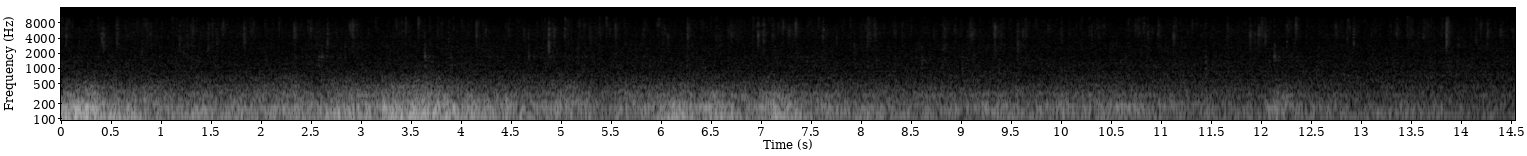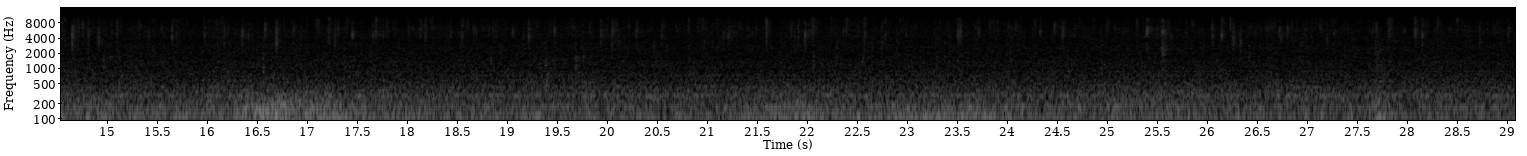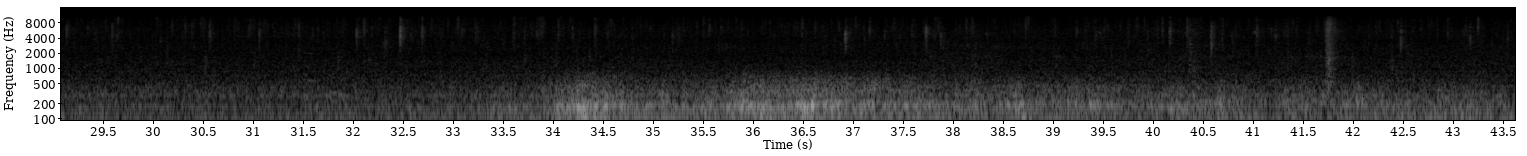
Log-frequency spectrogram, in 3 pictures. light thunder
0:00.0 0:13.6, 0:16.1 0:17.7, 0:33.3 0:43.6

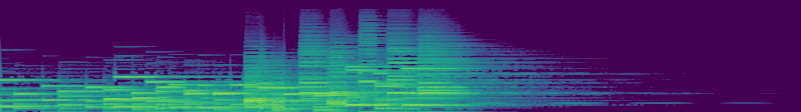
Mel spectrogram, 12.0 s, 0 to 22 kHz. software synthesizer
0:03.5 0:07.6

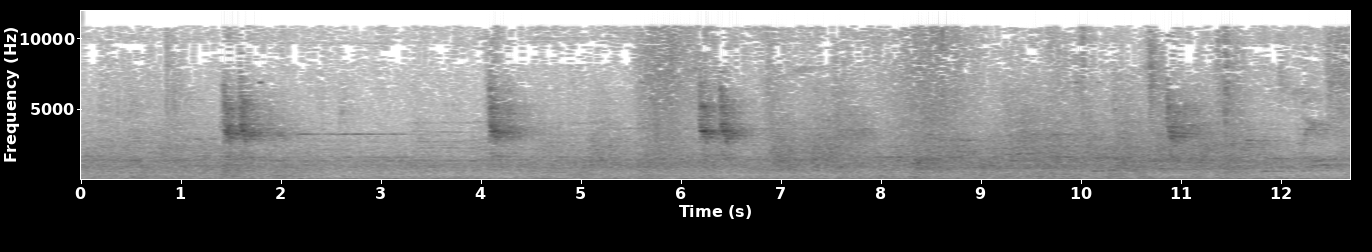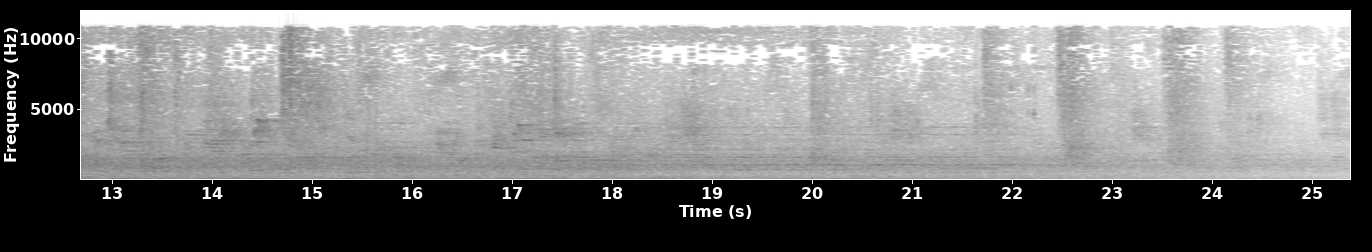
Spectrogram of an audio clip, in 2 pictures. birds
0:06.1 0:06.8

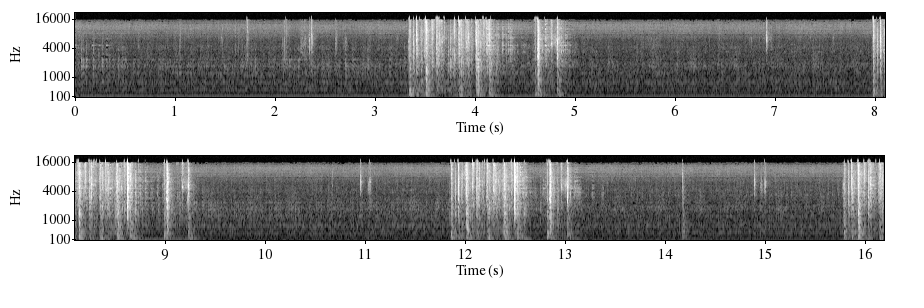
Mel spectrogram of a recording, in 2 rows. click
0:01.4 0:02.8, 0:10.9 0:11.2, 0:14.9 0:15.1

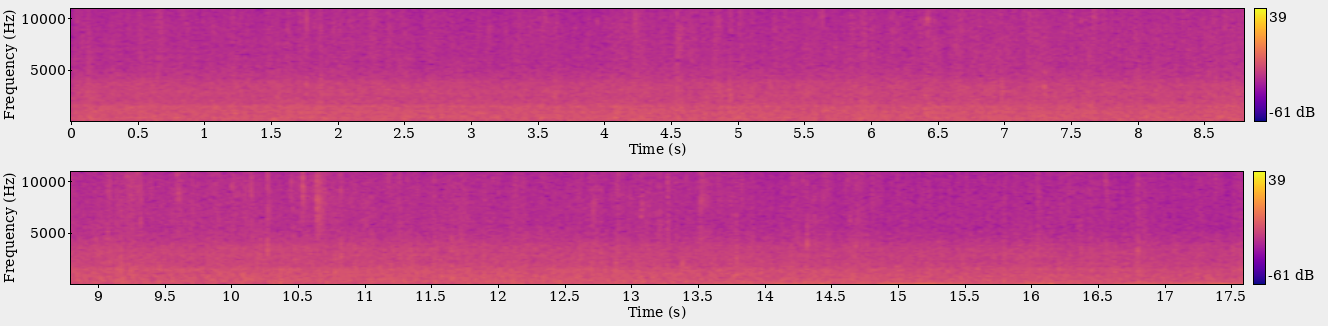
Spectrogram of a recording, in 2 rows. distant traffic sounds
0:09.7 0:17.5

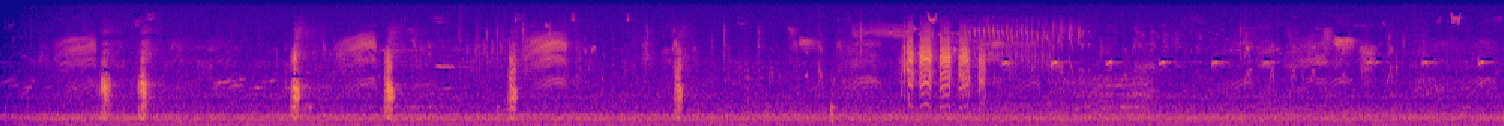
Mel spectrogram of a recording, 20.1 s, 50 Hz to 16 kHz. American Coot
0:00.7 0:02.2, 0:02.8 0:05.6, 0:06.8 0:07.6, 0:09.0 0:09.3

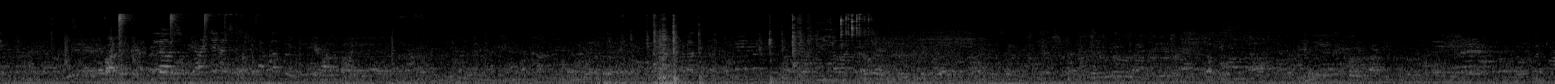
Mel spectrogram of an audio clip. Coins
0:08.2 0:08.8

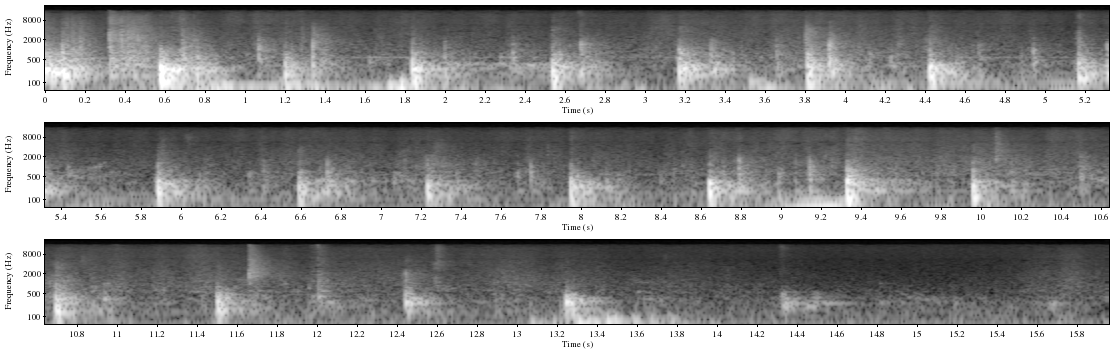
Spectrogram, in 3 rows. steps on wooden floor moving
0:00.0 0:07.4

